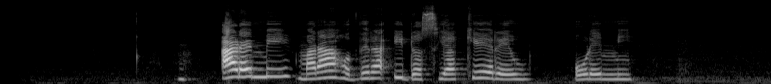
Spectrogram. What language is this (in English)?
Kikuyu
